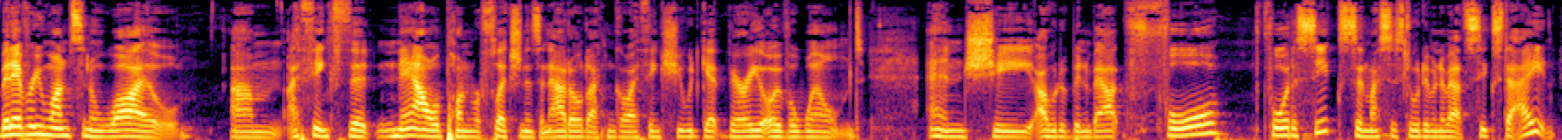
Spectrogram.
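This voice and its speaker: With an Australian accent, a woman talks at a fairly quick pace in a very deep, low pitch with ordinary pitch variation. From Australia, Tasmania and Melbourne. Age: 30s. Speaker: comedian and writer. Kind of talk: casual chat.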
